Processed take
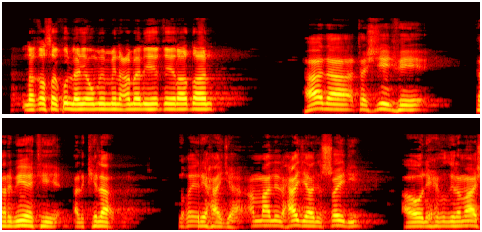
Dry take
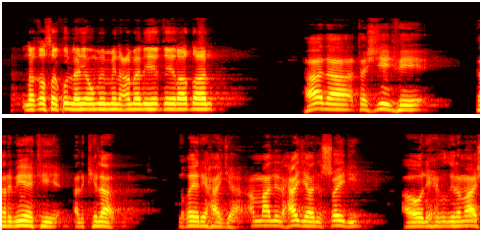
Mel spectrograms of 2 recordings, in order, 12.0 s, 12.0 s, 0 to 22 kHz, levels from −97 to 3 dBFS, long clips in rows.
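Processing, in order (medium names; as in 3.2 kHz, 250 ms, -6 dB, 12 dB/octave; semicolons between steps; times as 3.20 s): 7.29–8.43 s: compression 3:1, threshold -31 dBFS, peak gain reduction 11 dB; trim -1.5 dB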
